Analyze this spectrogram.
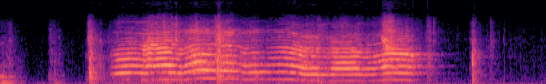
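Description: A woman sings a melody close by.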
